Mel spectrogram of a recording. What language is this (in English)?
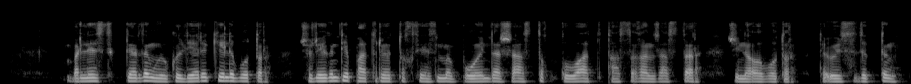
Kazakh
